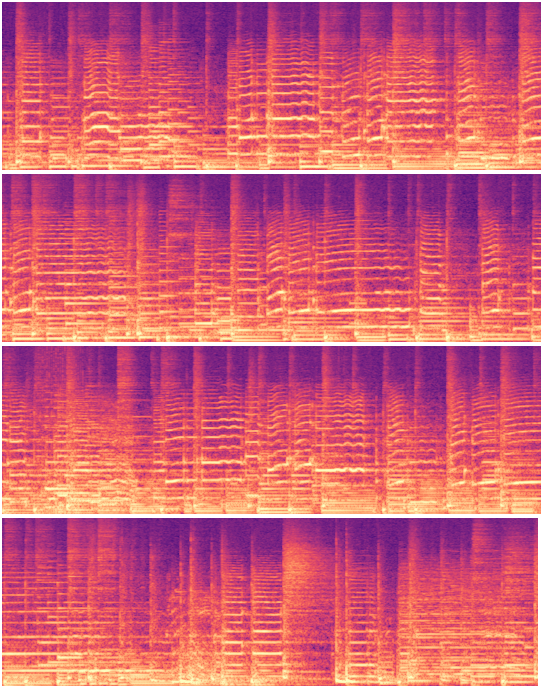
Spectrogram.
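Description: Live instrumental jazz-rock band playing: an electric guitar solos in bending melodic lines over bass and drum kit. The band drops out briefly near the end, then comes back in with a hit.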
